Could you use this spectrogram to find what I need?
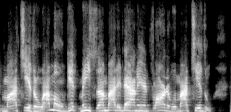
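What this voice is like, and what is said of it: Old Tennessee accent. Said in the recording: “He had that old in a Tennessee accent”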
